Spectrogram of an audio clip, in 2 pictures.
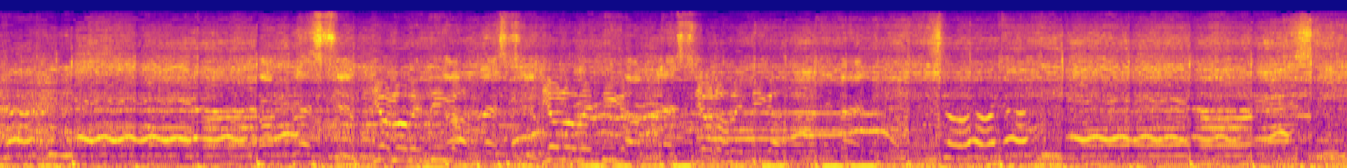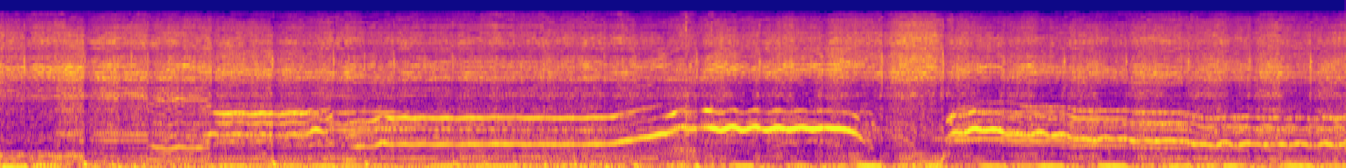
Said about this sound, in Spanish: Y todos gritan, amén.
